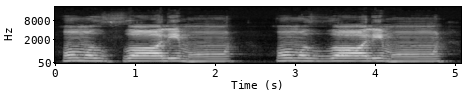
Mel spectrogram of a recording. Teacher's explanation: واو مدہ بن رہی ہے، ایک الف کی مقدار کھینچ کر پڑھا جائے گا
